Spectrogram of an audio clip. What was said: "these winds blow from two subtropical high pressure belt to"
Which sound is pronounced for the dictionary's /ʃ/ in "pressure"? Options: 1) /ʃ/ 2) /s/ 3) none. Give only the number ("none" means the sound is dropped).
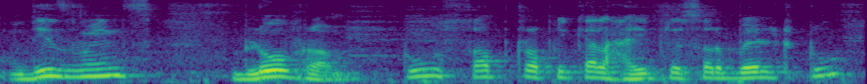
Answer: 2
